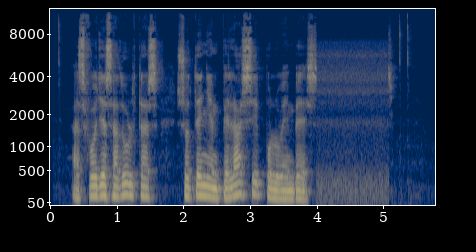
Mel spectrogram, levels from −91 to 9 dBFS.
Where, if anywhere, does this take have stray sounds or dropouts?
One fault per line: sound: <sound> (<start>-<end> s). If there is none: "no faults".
no faults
